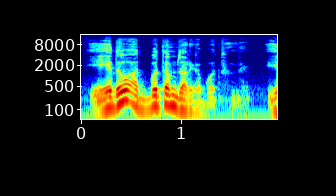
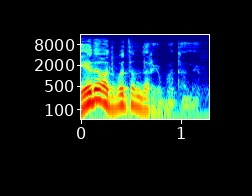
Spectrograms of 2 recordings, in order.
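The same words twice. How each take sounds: First: Slow, weighty delivery of ఏదో అద్భుతం జరగబోతుంది; slow emphatic. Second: Said in the usual way. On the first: Shown as a demonstration. Speaker tells the audience failure means something wonderful is coming, slowly.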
